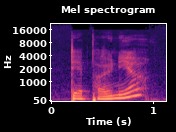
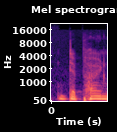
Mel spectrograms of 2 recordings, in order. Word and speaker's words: Deponia: Goodbye, Deponia. Am I saying that right? – I think you're right. I would stick with that. – Deponia. – Just say it with confidence. It's fine. – Oh, yeah. Goodbye, Deponia.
